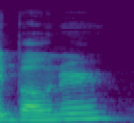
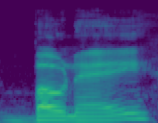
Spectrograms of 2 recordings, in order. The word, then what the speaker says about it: Bonet: Bob is Stanley Boner. It's pronounced Bonet. Ah, it's French.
